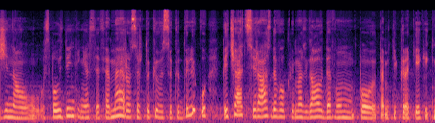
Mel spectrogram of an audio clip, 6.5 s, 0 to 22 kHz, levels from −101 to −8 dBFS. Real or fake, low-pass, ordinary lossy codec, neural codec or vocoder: real; 14.4 kHz; Opus, 24 kbps; none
